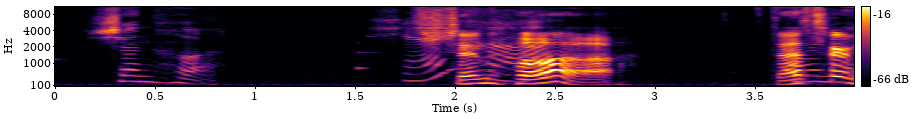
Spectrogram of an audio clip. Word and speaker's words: Shenhe: Do I get to talk to Shinhei? Shenhe.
